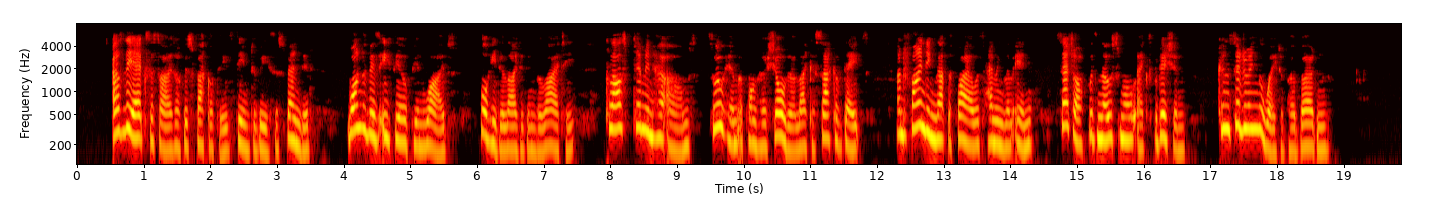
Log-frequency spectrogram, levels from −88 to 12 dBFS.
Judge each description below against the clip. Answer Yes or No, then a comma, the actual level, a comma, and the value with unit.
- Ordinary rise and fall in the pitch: No, wide, 6.2 semitones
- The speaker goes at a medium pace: Yes, average, 170 wpm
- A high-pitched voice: Yes, high, 205 Hz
